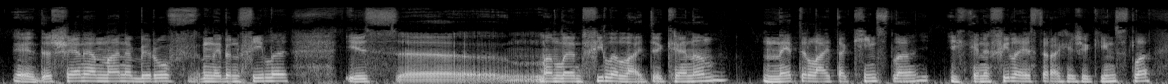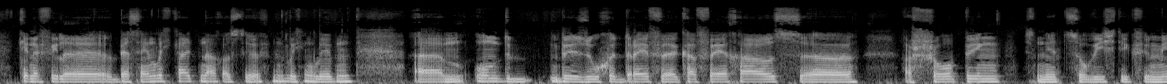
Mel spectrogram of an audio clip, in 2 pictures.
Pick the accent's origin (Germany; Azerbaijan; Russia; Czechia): Czechia; die große alte Diva des tschechischen Volksliedes. Harmona Habuka, großer Harmonikaspieler in meiner Heimat.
